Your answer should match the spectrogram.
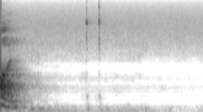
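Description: Two faint computer mouse clicks close together, about a second in, as the browser is switched to another tab.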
